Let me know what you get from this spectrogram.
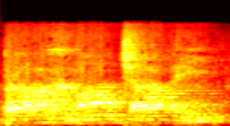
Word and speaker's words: Брахмачари: Хорошо, я слышу некоторые нюансы в произношении. Это все нормально, мы только привыкаем к этим словам. Я могу повторить, вы можете поправить, если кто-то писал конспект. Это первый ашрам называется Брахмачари. Но в санскрите ха, она не такая жесткая, то есть это не так там Брахмачари.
